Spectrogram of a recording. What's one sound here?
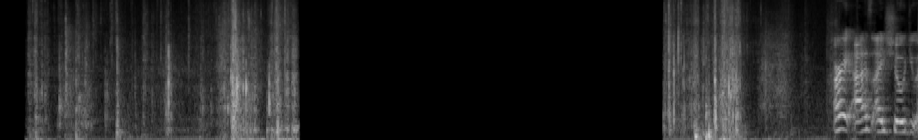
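Plastic packaging crinkles and rustles as frozen packs are handled.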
